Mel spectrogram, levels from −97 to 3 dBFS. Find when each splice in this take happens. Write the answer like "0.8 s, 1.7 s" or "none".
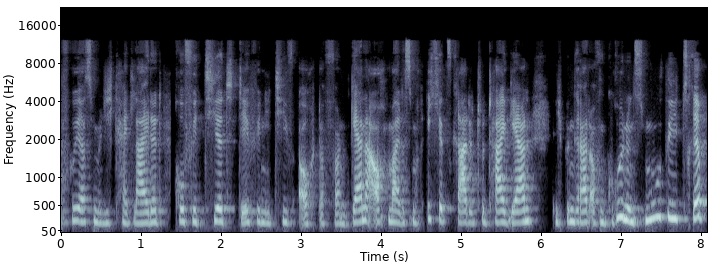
1.4 s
